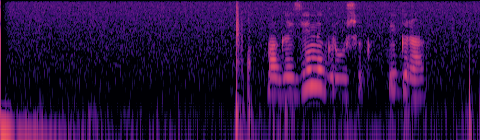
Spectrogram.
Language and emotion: Russian, neutral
